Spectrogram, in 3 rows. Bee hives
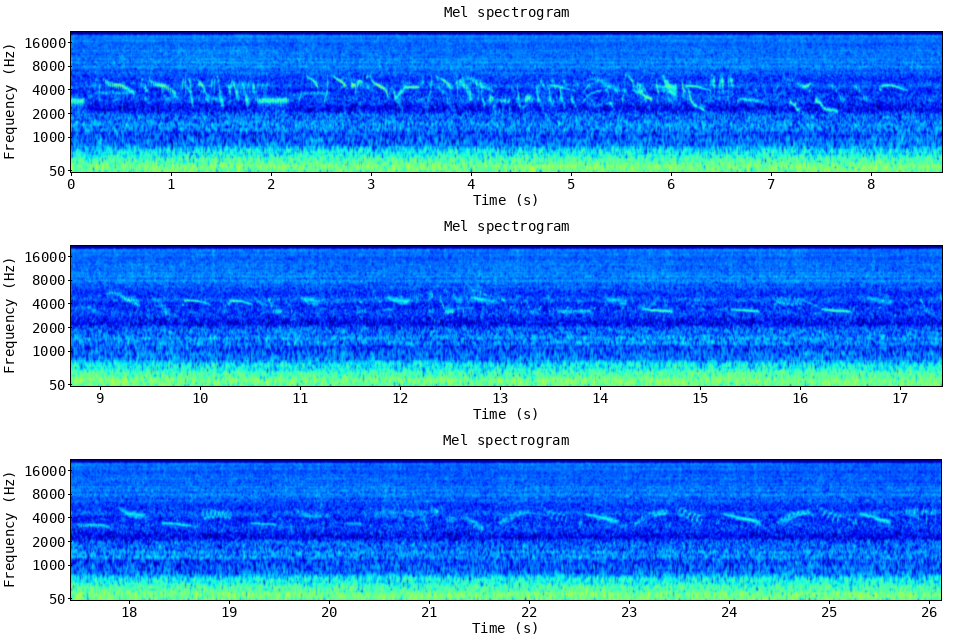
6.9 26.1

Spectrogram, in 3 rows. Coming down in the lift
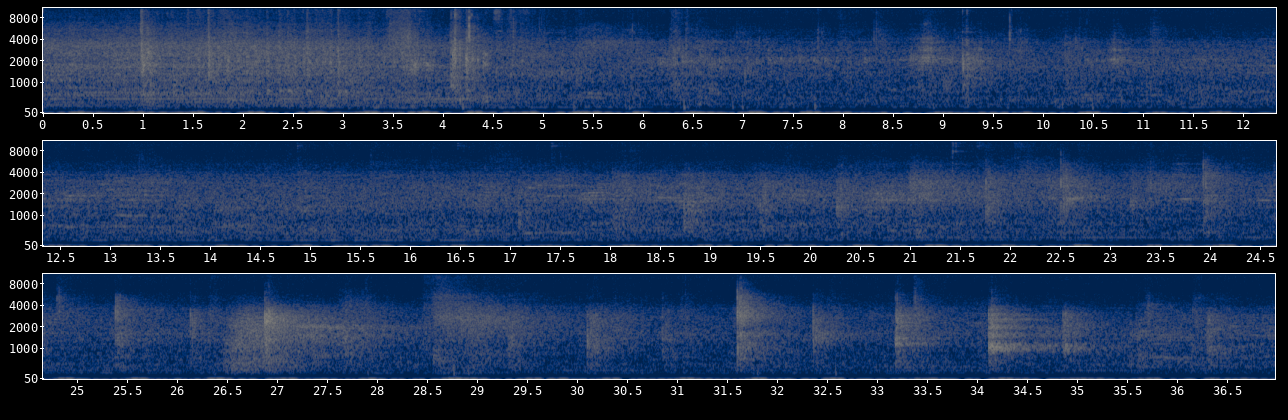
0.0 6.9

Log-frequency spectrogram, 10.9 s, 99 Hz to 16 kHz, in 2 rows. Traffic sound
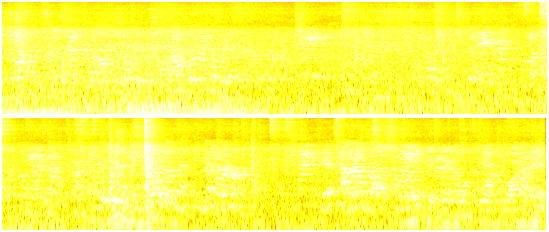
0.0 6.0

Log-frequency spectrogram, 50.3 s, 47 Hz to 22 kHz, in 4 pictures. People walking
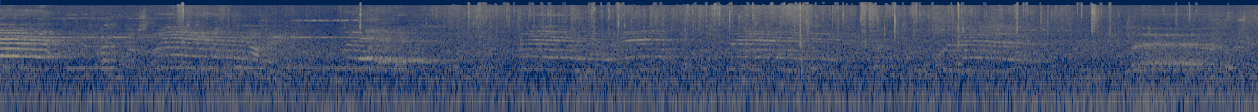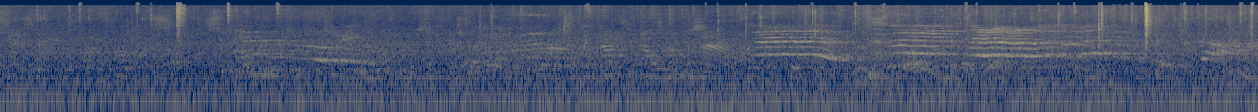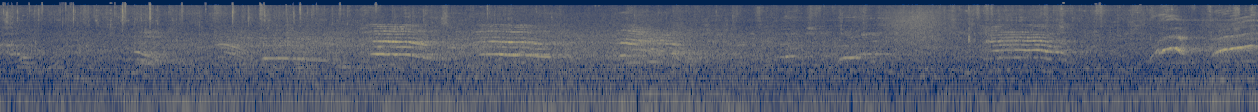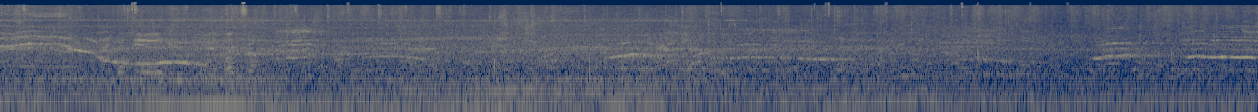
19.3 50.1

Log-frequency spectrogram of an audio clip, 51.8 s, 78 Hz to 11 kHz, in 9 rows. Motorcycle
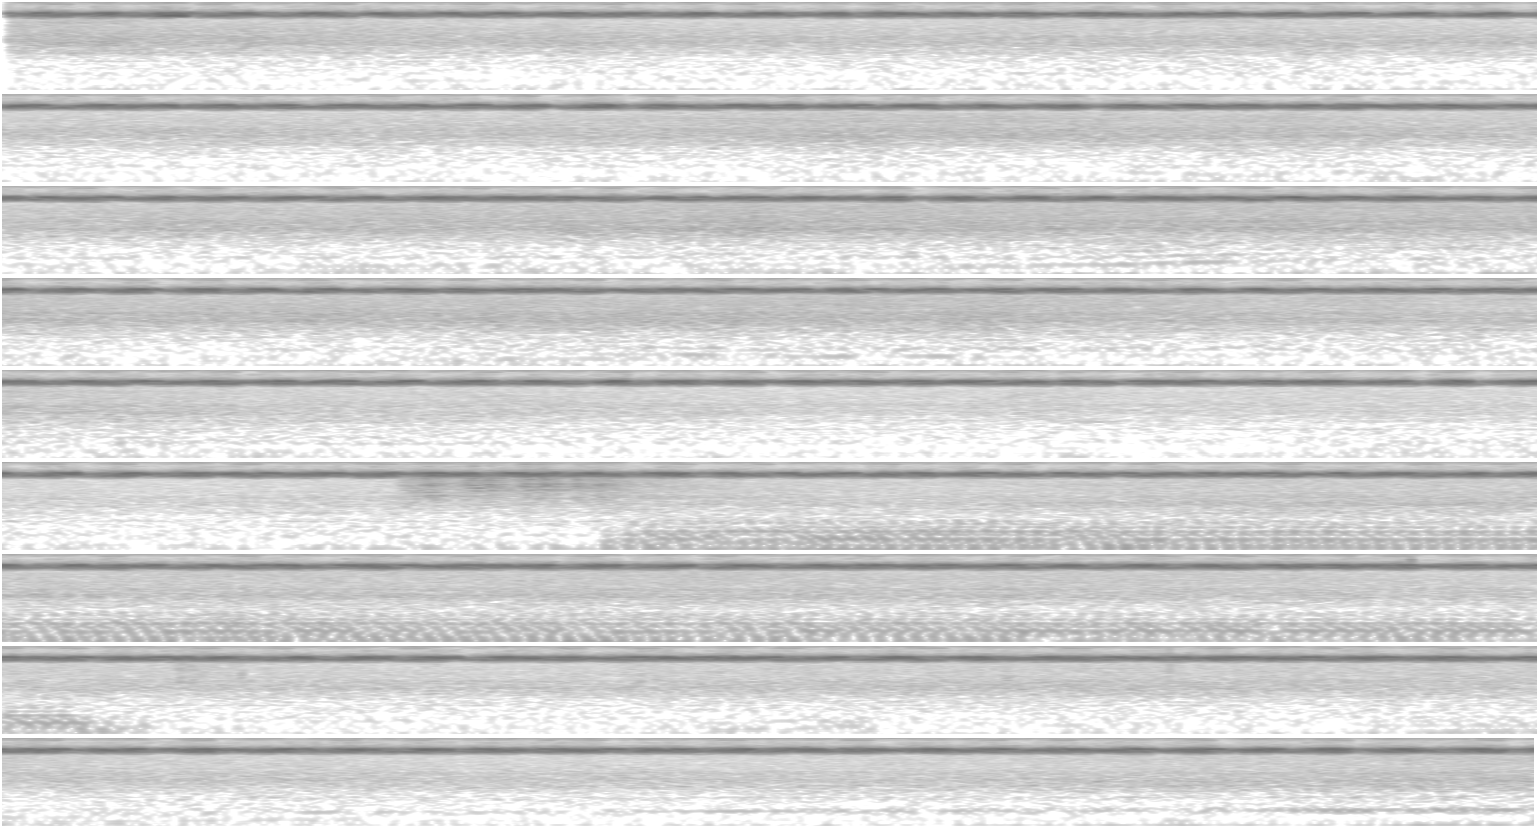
30.3 40.8

